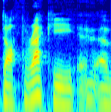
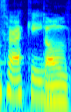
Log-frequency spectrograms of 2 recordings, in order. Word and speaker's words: Dothraki: can say the word Dothraki correctly, which apparently we can't because people also wrote in complaining that we were saying... What were we You're saying? saying Dothraki.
